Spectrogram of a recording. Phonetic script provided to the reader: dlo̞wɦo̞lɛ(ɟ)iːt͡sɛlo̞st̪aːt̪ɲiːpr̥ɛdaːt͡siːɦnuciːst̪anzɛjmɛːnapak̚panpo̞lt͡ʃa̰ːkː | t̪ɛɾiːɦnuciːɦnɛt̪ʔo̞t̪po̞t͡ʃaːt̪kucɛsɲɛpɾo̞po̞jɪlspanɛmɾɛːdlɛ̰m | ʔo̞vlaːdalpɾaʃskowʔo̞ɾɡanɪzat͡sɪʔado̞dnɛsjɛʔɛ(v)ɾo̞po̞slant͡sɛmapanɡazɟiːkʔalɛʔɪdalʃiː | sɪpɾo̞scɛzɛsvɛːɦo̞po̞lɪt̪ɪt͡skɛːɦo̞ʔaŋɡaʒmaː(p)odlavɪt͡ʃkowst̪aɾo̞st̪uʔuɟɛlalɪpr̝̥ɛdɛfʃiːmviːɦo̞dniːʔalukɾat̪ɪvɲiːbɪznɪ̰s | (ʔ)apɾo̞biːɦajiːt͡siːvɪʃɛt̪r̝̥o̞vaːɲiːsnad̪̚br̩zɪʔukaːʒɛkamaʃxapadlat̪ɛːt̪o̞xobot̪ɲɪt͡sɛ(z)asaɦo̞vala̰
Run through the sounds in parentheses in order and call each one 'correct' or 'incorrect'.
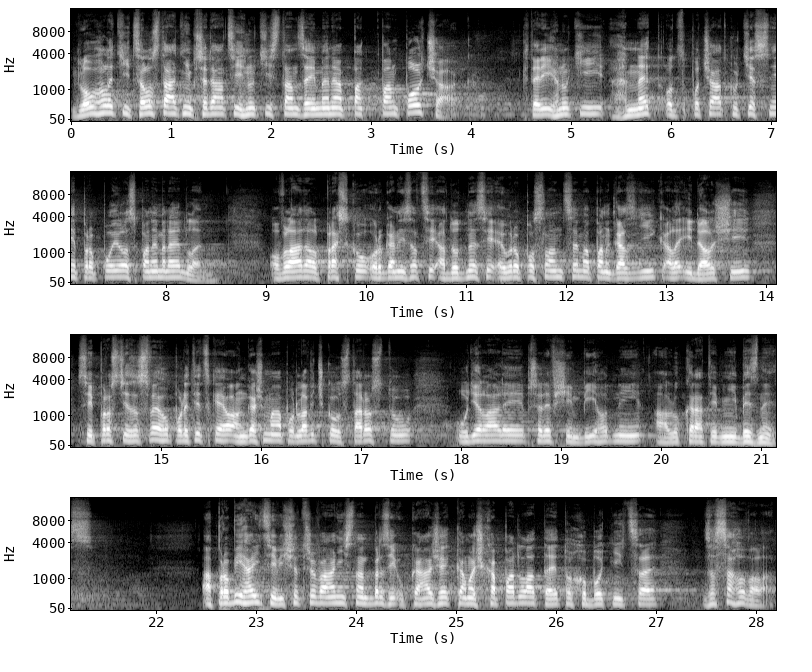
incorrect, incorrect, correct, correct, correct

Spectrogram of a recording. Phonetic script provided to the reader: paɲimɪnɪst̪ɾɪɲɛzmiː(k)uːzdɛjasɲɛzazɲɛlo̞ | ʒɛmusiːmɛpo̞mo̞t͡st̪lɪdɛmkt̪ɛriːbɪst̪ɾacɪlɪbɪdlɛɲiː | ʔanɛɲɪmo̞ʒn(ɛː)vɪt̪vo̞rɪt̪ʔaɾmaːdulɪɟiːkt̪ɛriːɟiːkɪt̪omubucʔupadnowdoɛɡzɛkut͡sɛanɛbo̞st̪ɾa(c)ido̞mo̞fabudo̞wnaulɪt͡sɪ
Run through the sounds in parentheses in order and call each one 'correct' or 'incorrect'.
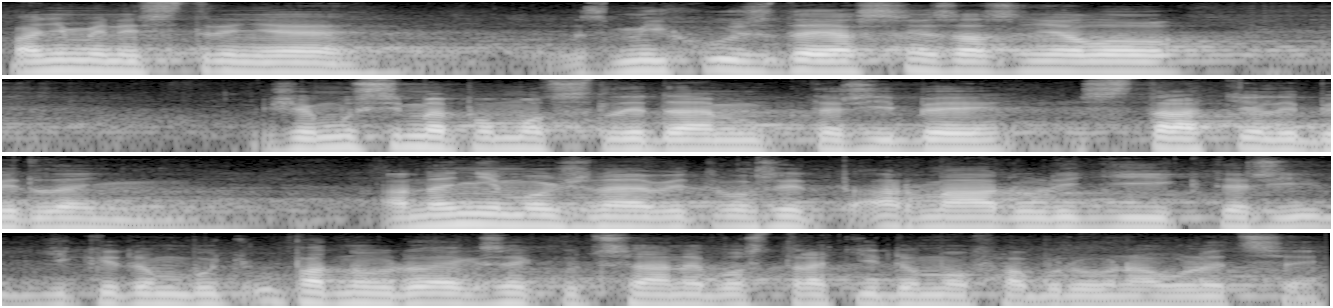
incorrect, correct, correct

